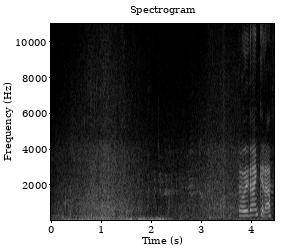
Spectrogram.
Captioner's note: waves splashing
